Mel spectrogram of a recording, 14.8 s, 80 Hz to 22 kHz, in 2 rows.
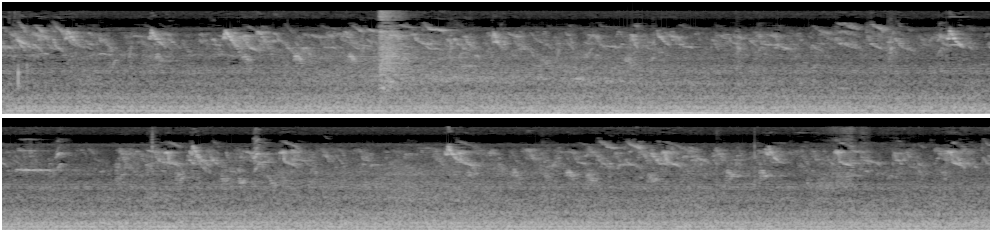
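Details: Lowland white-eye (Zosterops meyeni), locally Matang Dulong, recorded 2 August 2022: a dense stream of thin, high chirps and short twittering notes throughout, over a steady low rumble of background noise.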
